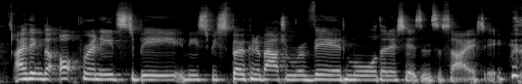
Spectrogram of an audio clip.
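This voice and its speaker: A woman's fairly high, monotone, flat voice at a very fast pace, with noticeable background noise. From West Midlands, England (Telford). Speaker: journalist and commentator. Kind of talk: interview conversation.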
